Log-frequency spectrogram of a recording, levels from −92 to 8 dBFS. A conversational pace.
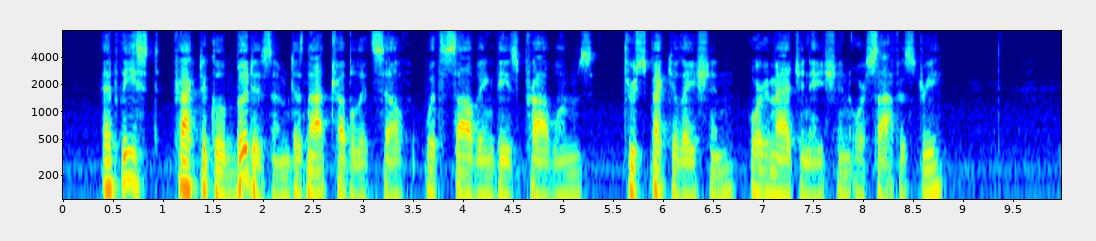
No: slow, 110 wpm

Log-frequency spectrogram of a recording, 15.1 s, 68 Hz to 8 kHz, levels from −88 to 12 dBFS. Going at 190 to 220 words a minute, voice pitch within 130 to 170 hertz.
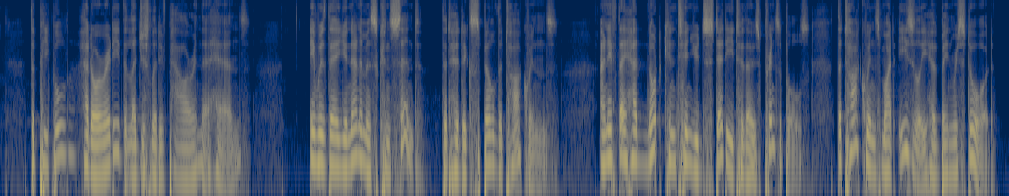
No: average, 155 wpm; medium, 140 Hz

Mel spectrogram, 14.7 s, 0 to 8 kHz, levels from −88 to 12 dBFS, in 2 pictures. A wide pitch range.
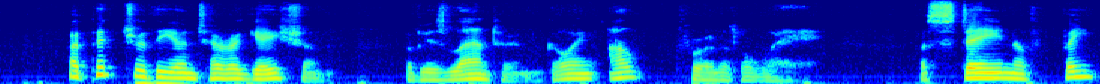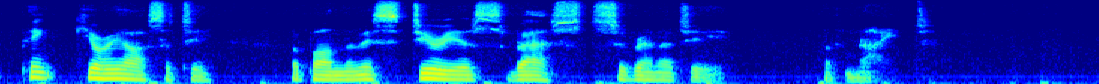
Yes: wide, 6.0 semitones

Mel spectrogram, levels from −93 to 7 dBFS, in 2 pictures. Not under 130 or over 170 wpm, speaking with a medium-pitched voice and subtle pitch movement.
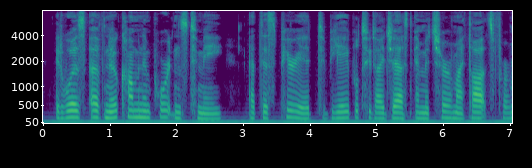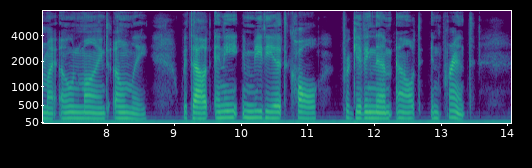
Yes: average, 150 wpm; medium, 155 Hz; narrow, 1.8 semitones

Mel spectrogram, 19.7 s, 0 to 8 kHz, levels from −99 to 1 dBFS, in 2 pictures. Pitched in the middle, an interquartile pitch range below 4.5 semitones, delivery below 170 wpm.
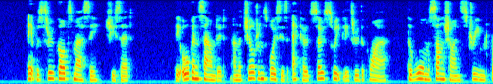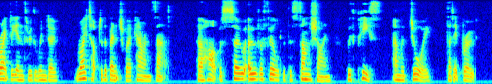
No: medium, 165 Hz; average, 4.0 semitones; average, 175 wpm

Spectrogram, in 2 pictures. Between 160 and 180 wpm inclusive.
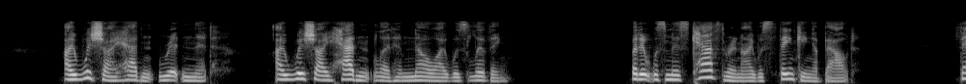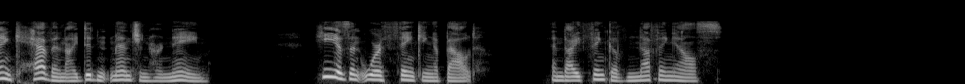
No: slow, 135 wpm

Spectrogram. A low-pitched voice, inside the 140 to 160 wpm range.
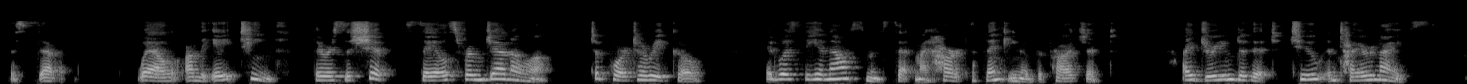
No: high, 210 Hz; average, 145 wpm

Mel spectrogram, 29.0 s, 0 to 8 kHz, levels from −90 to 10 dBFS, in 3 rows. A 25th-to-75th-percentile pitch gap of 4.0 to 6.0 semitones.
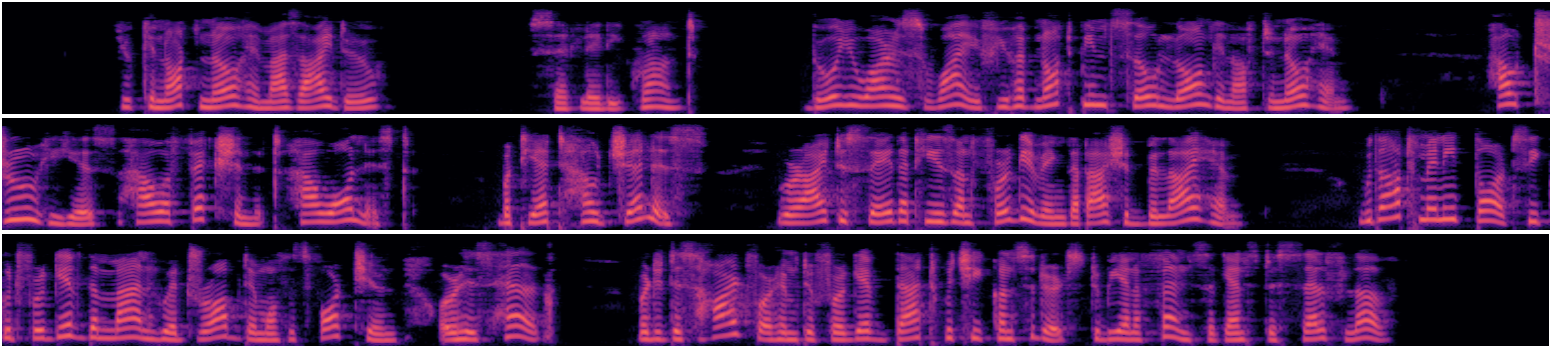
Yes: average, 4.7 semitones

